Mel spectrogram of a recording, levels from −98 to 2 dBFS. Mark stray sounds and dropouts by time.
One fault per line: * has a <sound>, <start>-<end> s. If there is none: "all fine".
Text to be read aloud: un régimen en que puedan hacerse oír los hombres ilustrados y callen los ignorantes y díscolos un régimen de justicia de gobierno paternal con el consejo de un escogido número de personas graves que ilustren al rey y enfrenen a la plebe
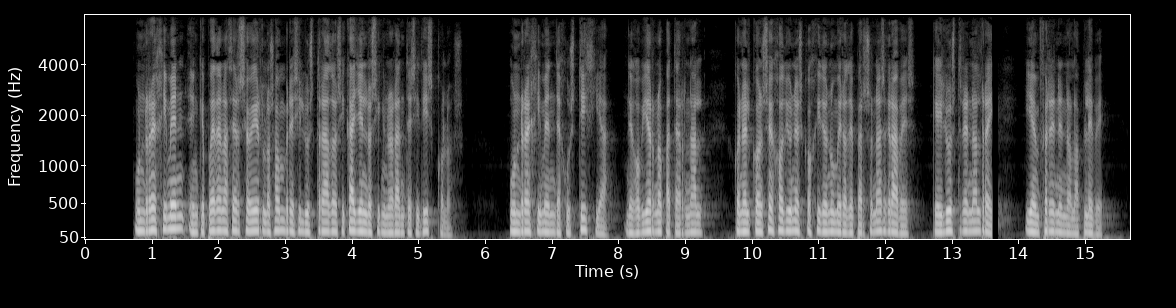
* has a dropout, 13.6-13.7 s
